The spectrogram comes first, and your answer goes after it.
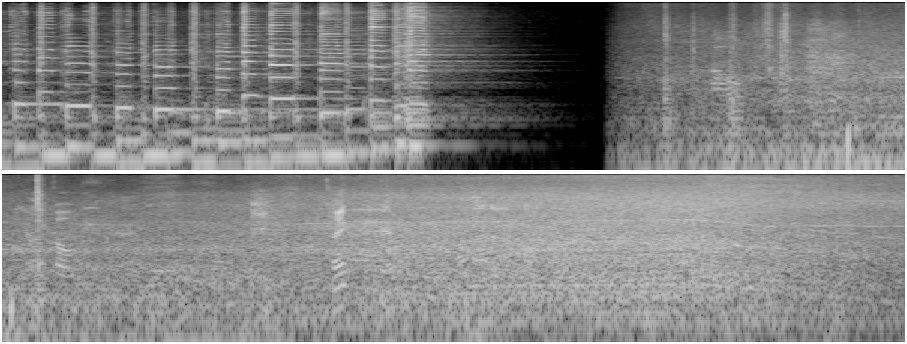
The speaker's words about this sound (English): That noise you hear is the sound of global commerce in action. The port of Hong Kong is one of the biggest shipping junctions in the world.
